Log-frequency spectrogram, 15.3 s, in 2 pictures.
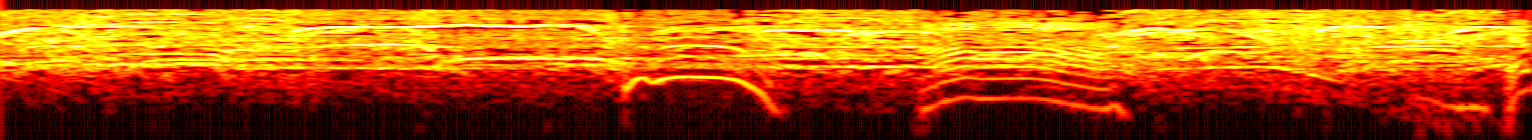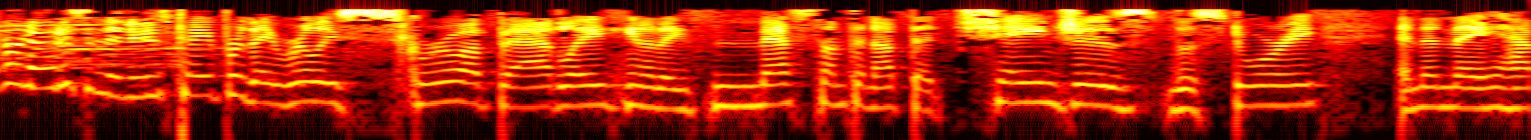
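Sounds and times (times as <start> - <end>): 
audience applause: 0.0 - 8.6
speech: 8.2 - 15.3.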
